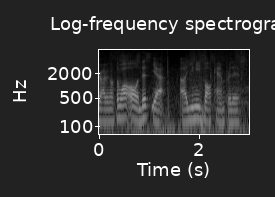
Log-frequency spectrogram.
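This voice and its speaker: Mumbled speech with music in the background. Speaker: gaming tutorial maker. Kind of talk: casual gameplay tutorial commentary. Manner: mumbling, hesitant with many fillers.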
